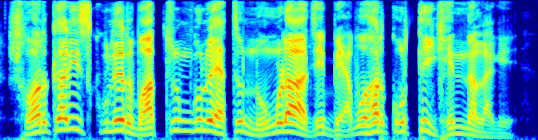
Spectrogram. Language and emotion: Bengali, disgusted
